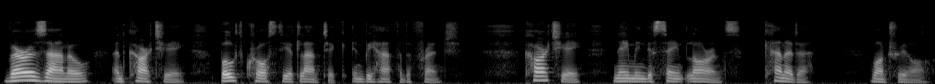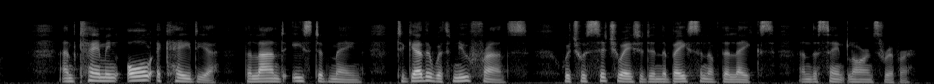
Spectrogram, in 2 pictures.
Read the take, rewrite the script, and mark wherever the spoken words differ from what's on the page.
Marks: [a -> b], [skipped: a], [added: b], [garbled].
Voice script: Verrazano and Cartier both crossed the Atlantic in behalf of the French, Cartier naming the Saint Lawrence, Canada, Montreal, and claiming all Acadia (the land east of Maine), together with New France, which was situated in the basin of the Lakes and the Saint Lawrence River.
Verrazano and Cartier both crossed the Atlantic in behalf of the French, Cartier naming the Saint Lawrence, Canada, Montreal, and claiming all Acadia (the land east of Maine), together with New France, which was situated in the basin of the Lakes and the Saint Lawrence River.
